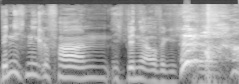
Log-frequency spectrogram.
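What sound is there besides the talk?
sneeze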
